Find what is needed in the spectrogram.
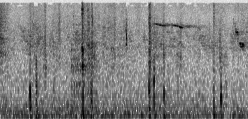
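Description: Quiet background with a few faint, irregular clicks or taps about half a second apart, and a brief faint high chirp late on.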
